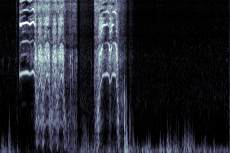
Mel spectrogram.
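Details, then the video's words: Horse neighing in two loud, harsh bursts, each about a second long with a high, bright edge, separated by a short gap, followed by quieter low rumbling and background noise. "Funny horse neighing sounds"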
